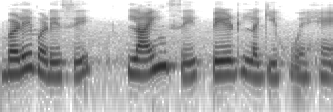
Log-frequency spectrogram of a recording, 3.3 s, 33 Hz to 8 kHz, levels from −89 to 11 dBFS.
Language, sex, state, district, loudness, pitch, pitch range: Hindi, female, Madhya Pradesh, Dhar, -17 LUFS, 205 Hz, 190-230 Hz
